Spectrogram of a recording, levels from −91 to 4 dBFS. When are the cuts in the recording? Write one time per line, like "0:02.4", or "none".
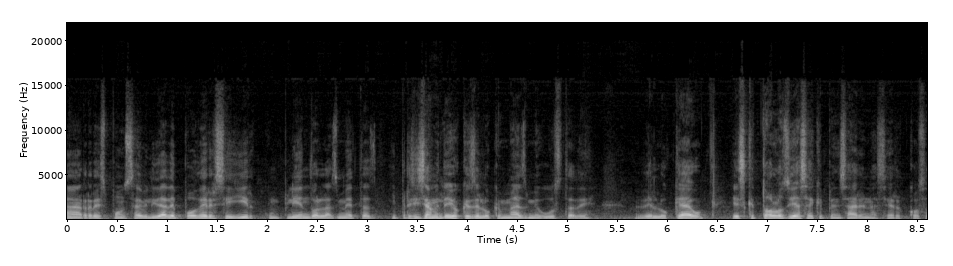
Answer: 0:03.1

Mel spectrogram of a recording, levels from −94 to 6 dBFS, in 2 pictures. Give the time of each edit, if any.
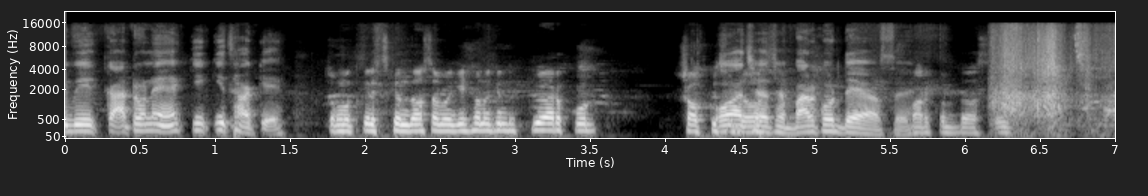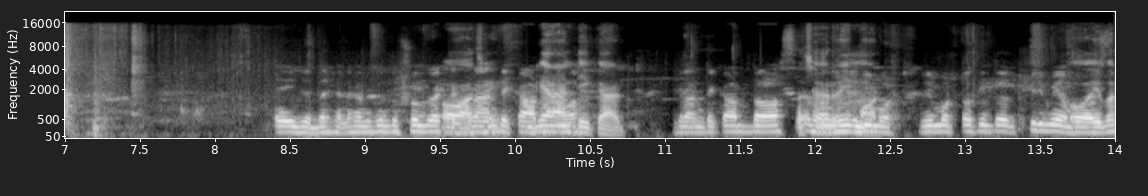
0:01.6
0:06.2

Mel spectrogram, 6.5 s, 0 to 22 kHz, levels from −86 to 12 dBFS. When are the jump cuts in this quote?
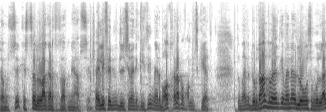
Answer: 0:01.8

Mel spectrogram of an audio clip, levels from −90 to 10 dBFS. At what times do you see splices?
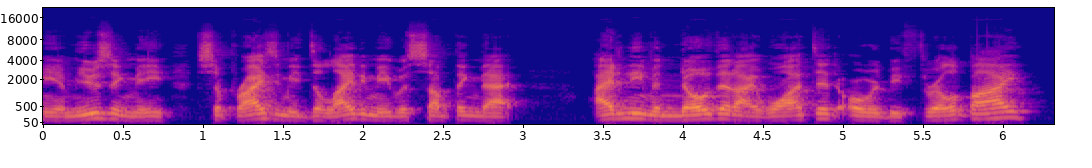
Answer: none

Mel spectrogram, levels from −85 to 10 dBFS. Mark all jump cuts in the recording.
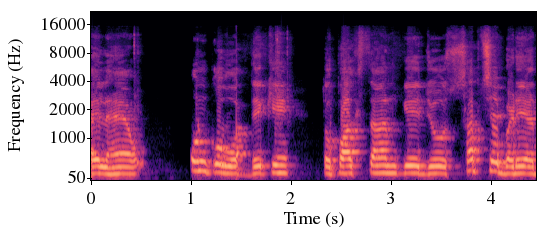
0:01.4

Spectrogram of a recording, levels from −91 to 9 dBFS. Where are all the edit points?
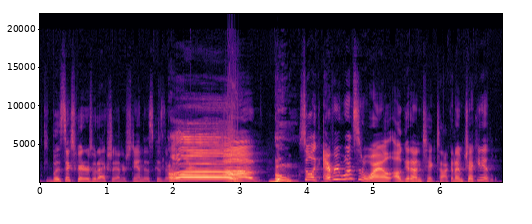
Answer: none

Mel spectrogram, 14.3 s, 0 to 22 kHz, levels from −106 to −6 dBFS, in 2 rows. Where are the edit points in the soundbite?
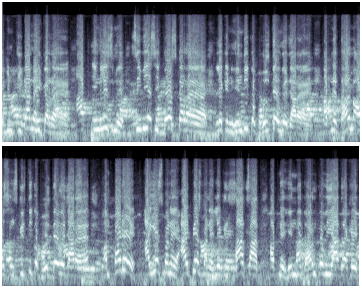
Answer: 0:01.4
0:09.1

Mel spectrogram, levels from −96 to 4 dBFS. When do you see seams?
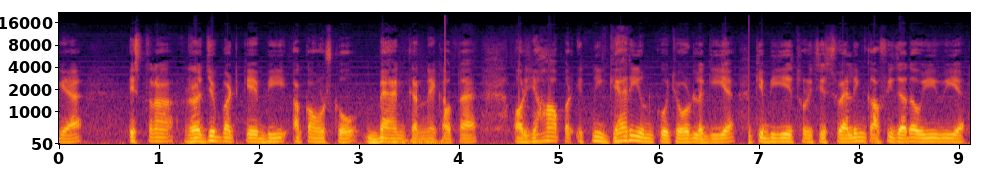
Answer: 0:03.9
0:06.9

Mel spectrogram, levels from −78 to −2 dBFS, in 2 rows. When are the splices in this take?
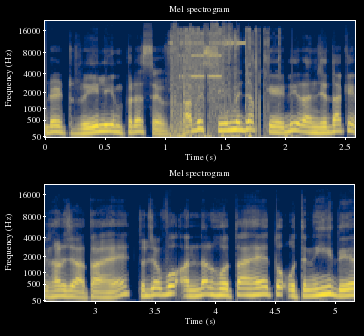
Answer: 0:01.1

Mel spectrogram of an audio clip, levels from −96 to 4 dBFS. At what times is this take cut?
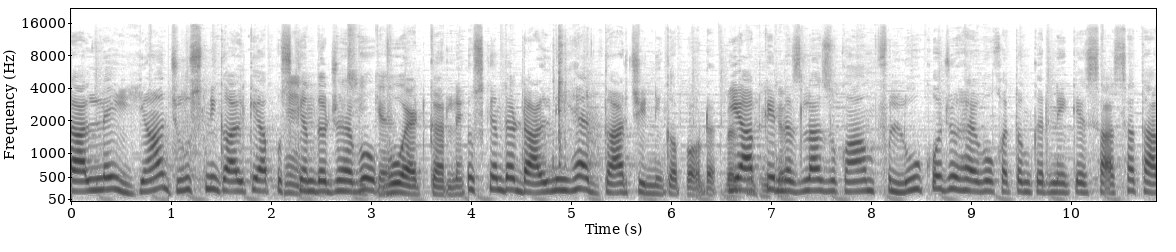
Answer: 0:01.0
0:04.0
0:06.5

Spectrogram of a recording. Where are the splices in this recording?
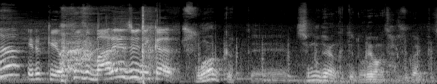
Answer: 0:01.8

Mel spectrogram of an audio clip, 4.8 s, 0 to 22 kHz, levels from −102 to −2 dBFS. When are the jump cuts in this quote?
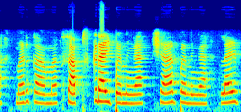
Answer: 0:01.2

